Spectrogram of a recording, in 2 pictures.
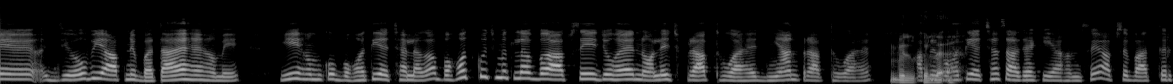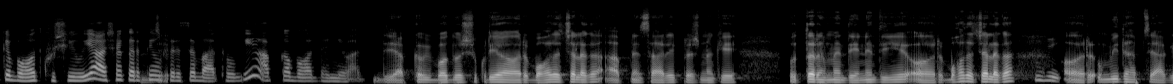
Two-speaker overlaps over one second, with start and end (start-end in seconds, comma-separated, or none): none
